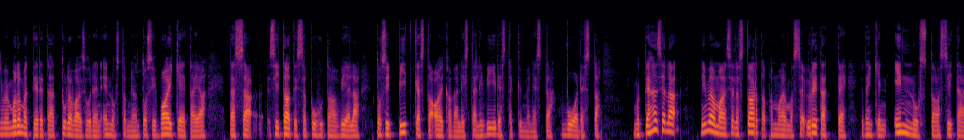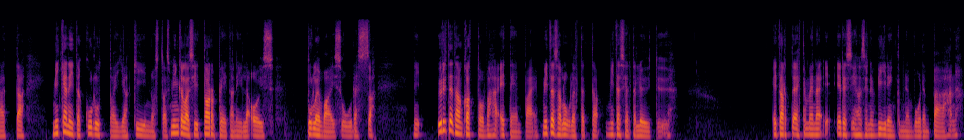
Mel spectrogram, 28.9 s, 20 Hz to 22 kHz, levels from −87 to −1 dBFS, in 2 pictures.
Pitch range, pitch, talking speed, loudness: 110-140 Hz, 120 Hz, 130 wpm, -33 LUFS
